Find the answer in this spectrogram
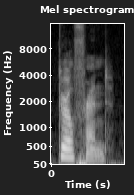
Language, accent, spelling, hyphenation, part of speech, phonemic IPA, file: English, US, girlfriend, girl‧friend, noun / verb, /ˈɡɝlfɹɛnd/, En-us-girlfriend.ogg
- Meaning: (noun) 1. A female partner in an unmarried romantic relationship 2. A female friend of a woman or girl 3. A fellow gay man, especially a friend as opposed to a sexual partner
